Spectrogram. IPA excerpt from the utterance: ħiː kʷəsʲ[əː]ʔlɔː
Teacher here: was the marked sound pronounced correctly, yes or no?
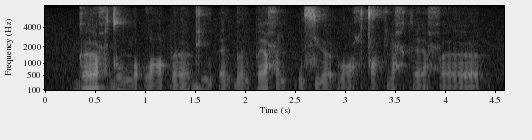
no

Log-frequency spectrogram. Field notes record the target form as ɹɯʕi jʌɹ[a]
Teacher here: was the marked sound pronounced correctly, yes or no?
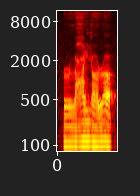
no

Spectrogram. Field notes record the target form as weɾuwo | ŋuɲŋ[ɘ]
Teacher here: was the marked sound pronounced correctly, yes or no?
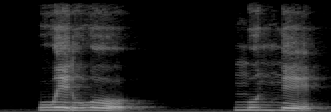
no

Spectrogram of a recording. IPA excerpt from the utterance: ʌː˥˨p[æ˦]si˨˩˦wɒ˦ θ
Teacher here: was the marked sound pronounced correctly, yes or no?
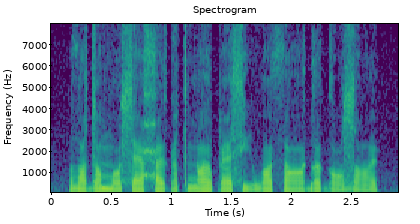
yes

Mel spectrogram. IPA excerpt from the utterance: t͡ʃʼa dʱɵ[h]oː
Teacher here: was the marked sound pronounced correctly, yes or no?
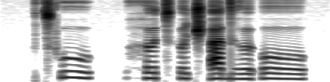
no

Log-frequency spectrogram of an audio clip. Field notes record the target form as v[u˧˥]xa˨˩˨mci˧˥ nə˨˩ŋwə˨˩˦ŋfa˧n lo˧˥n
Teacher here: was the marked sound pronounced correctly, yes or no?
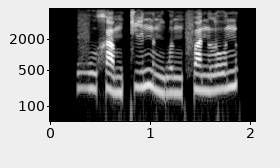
no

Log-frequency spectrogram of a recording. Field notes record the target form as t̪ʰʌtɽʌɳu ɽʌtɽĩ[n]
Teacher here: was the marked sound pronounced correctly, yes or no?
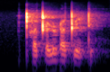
no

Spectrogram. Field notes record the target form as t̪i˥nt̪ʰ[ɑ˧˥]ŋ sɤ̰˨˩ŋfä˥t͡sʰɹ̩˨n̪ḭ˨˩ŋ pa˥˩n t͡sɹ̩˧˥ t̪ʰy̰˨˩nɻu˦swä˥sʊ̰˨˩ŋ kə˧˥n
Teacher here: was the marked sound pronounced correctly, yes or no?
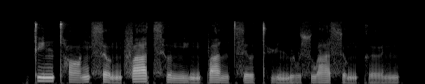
yes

